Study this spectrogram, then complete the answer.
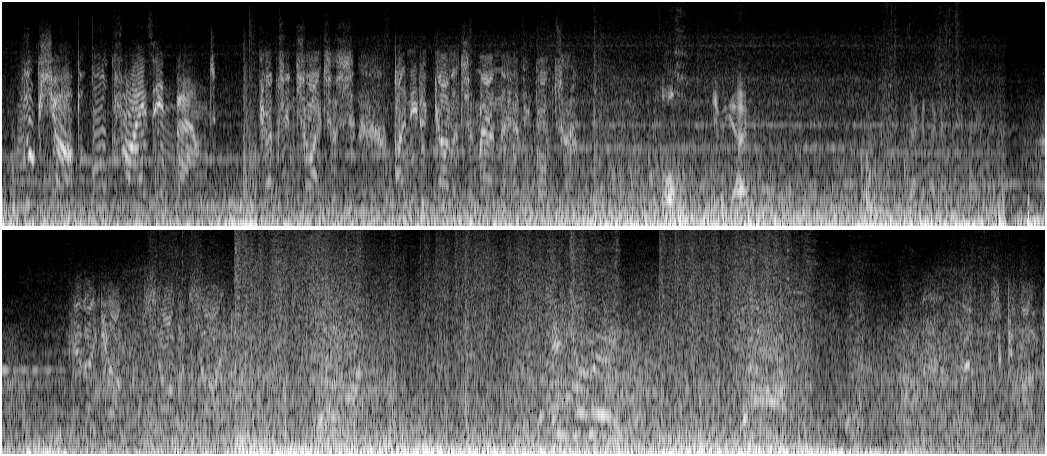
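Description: Heavy guns fire in rapid bursts.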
